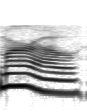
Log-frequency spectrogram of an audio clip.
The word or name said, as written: Murrow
